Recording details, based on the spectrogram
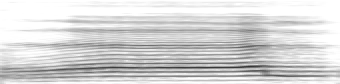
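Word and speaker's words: دال: দাদিদু দাদিদু দাল দা পাতলা হবে খুবই পাতলা দাল দা জিব্বার আগা উপরের দাঁতের আগার সাথে লাগিয়ে উচ্চারণ হবে এইভাবে আ ঠিক আছে আললা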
